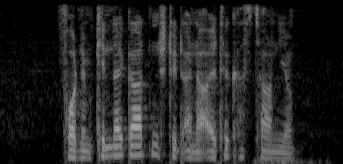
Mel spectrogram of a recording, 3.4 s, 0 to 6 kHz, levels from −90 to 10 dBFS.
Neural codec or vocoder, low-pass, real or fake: none; 5.4 kHz; real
